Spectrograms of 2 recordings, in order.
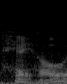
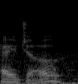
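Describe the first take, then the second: First: The J is sounded like an H. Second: The J is sounded like an English J. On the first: The speaker calls it right. "I think it's Pejo" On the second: The speaker calls it wrong. "instead of Pejo"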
